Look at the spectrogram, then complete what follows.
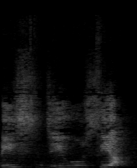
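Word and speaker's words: dysgeusia: ঠিক আছে, আচ্ছা এর থেকে কম লালা যদি ক্ষরিত হয় তাহলে সেই যে রোগটা, ওই রোগটাকে বলবো আমরা ডিসজিউসিয়া। এভাবে ভাগ ভাগ করে উচ্চারণ করো, ডিসজিউসিয়া।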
